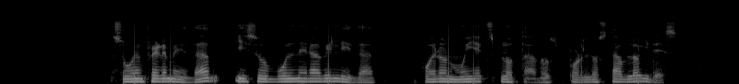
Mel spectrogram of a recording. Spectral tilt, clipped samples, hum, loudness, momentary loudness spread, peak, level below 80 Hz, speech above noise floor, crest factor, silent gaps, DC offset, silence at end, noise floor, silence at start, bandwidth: -6.5 dB/octave; under 0.1%; none; -40 LUFS; 12 LU; -22 dBFS; -66 dBFS; 43 dB; 18 dB; none; under 0.1%; 0.65 s; -83 dBFS; 1.15 s; 8 kHz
